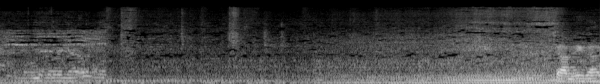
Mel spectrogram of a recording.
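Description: A motor vehicle going by on the road, its engine rumble growing steadily louder over a few seconds before fading under speech.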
